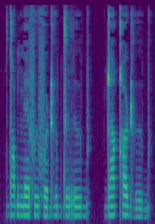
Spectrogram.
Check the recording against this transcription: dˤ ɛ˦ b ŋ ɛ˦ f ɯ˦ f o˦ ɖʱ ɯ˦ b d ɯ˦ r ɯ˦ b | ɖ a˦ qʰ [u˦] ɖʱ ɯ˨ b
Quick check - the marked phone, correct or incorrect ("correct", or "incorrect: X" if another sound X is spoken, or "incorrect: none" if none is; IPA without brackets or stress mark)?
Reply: correct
